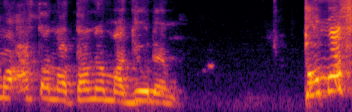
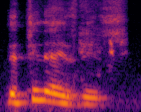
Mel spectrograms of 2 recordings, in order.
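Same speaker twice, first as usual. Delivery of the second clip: ordinary delivery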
